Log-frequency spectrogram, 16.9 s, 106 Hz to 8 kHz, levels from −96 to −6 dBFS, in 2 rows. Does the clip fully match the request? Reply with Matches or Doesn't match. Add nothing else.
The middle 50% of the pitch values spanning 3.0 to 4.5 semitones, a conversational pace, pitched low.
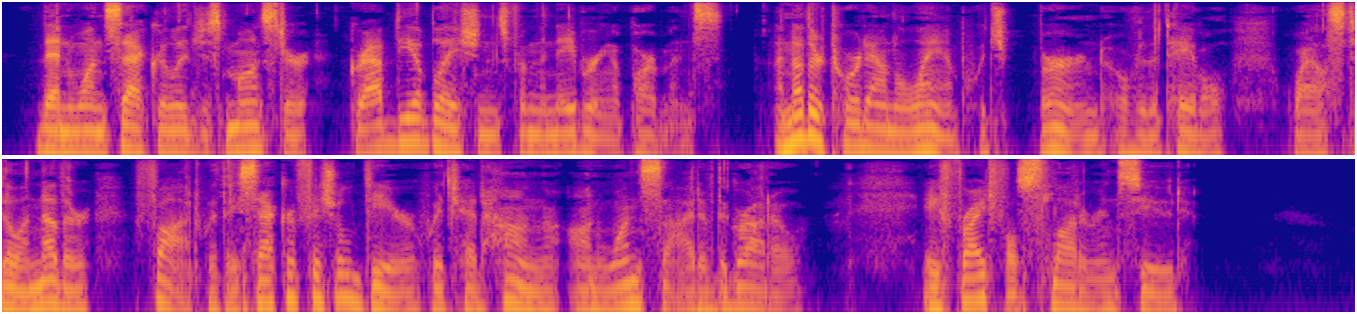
Matches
